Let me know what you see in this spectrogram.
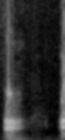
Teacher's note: केवल और केवल आ एक ऐसा स्वर है जो हमारा केवल और केवल किस भाग से बोला जाता है, मध्य जीभ से। ऐसे हम मध्य स्वर भी कहते हैं।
